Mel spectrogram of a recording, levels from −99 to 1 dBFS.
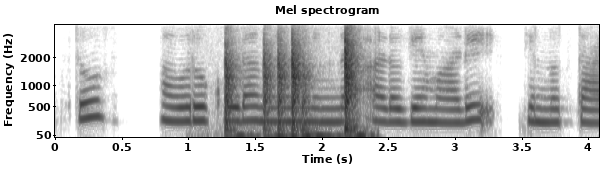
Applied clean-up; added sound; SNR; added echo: none; Knock; -4 dB; none.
